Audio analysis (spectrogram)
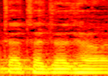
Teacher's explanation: ठीक है, किसके? तालु और जीभ के स्पर्श से जिनका उच्चारण होता है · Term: तालव्य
